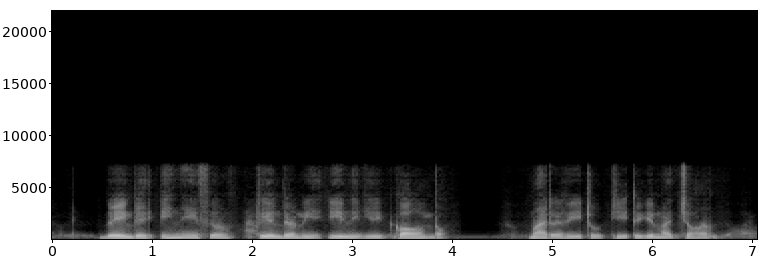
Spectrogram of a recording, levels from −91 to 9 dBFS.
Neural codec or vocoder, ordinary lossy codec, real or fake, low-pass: codec, 16 kHz, 0.5 kbps, FreqCodec, larger model; none; fake; 7.2 kHz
